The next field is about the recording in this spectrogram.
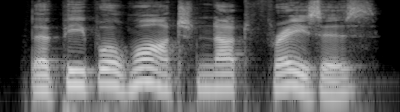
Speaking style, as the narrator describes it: he said

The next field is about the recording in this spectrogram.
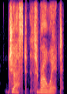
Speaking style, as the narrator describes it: he said

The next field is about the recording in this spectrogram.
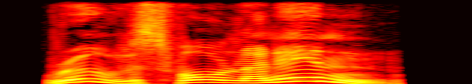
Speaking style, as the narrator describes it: cried Rabbit

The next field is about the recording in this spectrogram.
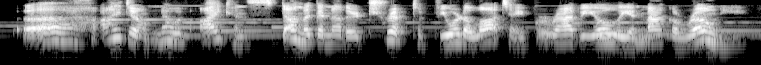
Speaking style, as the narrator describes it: groaned Jack's big sister

